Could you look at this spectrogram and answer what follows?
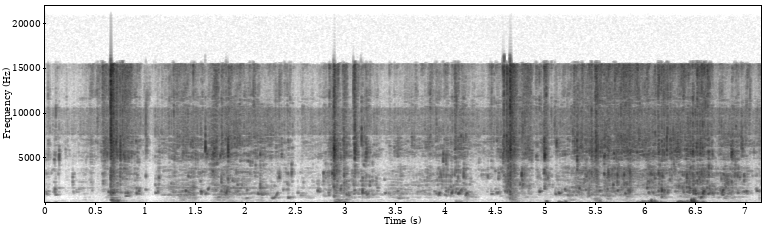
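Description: Water dripping and lapping, with small splashes coming at irregular moments, as river water moves around a wooden boat.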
